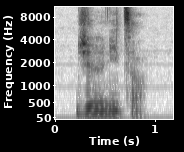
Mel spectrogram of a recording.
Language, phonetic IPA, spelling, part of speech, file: Polish, [d͡ʑɛlʲˈɲit͡sa], dzielnica, noun, Pl-dzielnica.ogg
